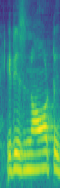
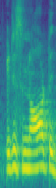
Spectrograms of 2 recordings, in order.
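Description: The two takes are said the same way.

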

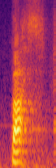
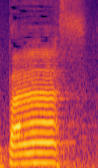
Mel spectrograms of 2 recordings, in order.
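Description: First: The vowel is short. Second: The vowel is lengthened. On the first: This is the older pronunciation. "you get lengthening only" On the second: This is the later pronunciation. "turns to bath"

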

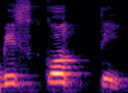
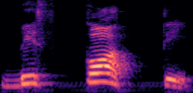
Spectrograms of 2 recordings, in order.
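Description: First: The o vowel is said closed and rounded. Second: The o vowel is said open, like Bengali অ. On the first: The speaker calls it wrong. "অনেকে উচ্চারণটা এইভাবে করে" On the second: The speaker calls it right. "শুদ্ধ উচ্চারণটা করতে গেলে আমরা বলবো"

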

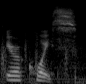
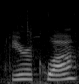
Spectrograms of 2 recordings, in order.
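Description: First: The word ends with an S sound. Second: The word ends without an S sound. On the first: The speaker calls it wrong. "not Iroquois. That is fucking stupid" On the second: The speaker calls it right. "You just can't pronounce the S"

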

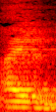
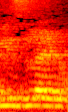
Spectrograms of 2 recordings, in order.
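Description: First: The s is silent in the word. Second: The s is sounded in the word. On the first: The speaker calls it right. "इसलँड नाहीये, हे आयलंड आहे" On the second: The speaker calls it wrong. "याला बरेच लोक चुकीचं वाचतात. याला इसलँड वाचते"

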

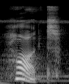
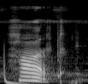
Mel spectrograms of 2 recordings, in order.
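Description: First: The R sound is soft or left out. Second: The R sound is strongly pronounced. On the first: The speaker calls it right. "These words should be pronounced as" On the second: The speaker calls it wrong. "It's wrong"

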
